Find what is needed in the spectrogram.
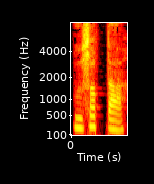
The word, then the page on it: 무섭다: Korean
